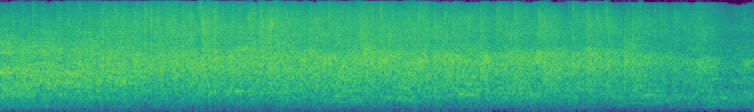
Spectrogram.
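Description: TV show studio audience applauding, a dense, sustained burst of clapping from a large crowd that holds steady and fades slightly toward the end.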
